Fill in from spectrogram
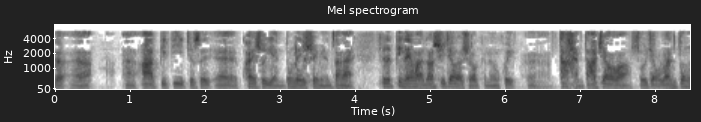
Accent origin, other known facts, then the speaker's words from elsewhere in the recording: China; 那我们中国人口众多，目前也慢慢进入老年化社会了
